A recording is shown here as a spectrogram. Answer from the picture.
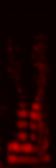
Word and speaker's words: Ely: To Ely State Prison? Eli State Prison? ELY? What has it? Ely is how it's pronounced.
